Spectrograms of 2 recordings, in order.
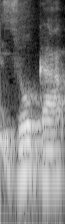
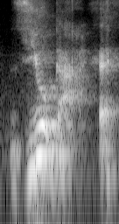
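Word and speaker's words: Zeogar: Zoga Wilson. Zioga, D. Zioga Wilson, and that is the correct pronunciation.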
